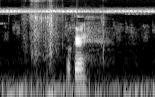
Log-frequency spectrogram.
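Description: A man's voice saying a short "oke" about a second in, over a steady low rumble.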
